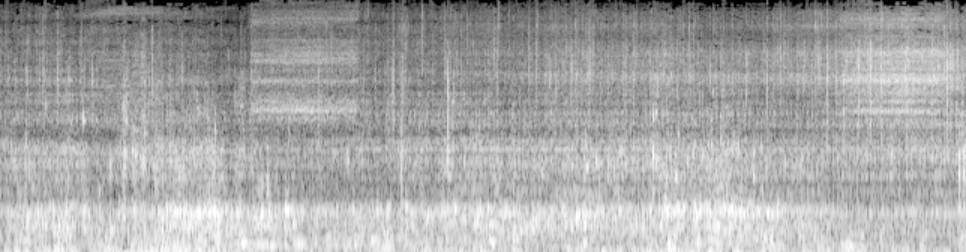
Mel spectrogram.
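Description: A diver breathes slowly through a regulator.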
